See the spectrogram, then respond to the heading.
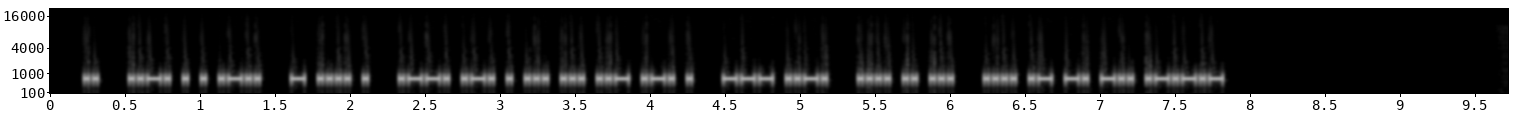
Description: Morse code, heard as a keyed tone, about 40 wpm, 700 Hz. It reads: I FEEL THE PRESSURE OF HIS HAND.
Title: Sentences from Top 1000 Words - Review Part 6 - 40wpm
